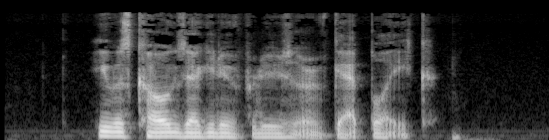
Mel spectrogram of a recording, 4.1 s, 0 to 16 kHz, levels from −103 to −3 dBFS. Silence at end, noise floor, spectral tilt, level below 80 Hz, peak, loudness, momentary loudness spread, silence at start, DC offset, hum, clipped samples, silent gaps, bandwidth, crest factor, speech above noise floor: 0.65 s; -69 dBFS; -6.5 dB/octave; -40 dBFS; -4 dBFS; -21 LUFS; 11 LU; 0.75 s; under 0.1%; none; under 0.1%; none; 11.5 kHz; 18 dB; 49 dB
